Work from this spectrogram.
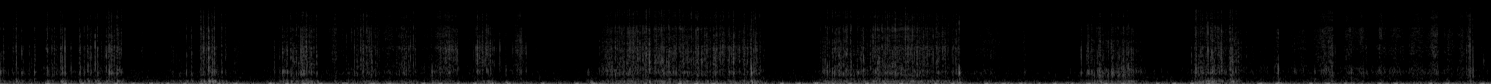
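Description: Fingernails scratch and rub across the pile of a small offcut of dark looped-pile carpet resting on a cutting mat. The result is a steady, quiet run of dry, bristly rasping strokes with a low rumble underneath, broken by brief pauses near 6, 8 and 11.5 seconds.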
